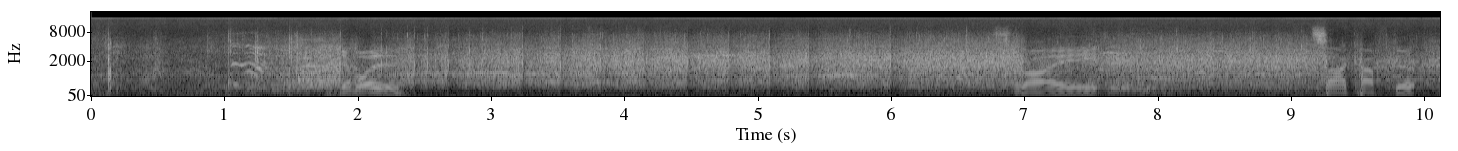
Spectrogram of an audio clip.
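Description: A crowd applauds loudly and then dies down.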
